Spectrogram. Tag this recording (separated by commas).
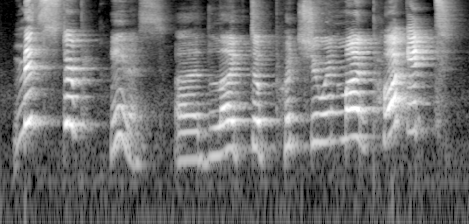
Human voice, woman speaking, Speech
